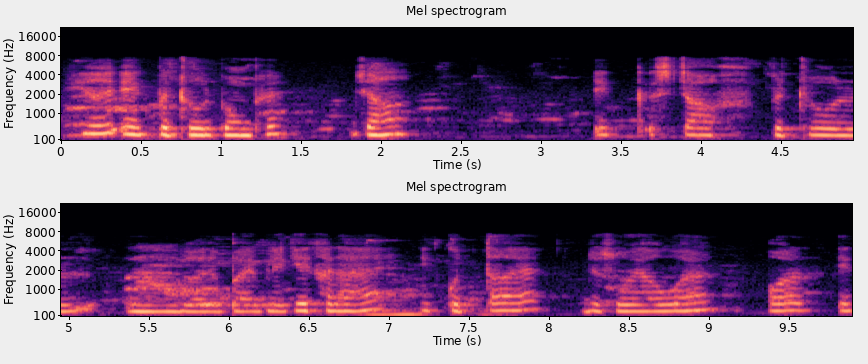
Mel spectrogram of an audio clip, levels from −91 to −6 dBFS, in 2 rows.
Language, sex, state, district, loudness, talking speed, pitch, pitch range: Maithili, female, Bihar, Samastipur, -23 LUFS, 140 wpm, 240 Hz, 225-260 Hz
